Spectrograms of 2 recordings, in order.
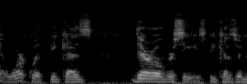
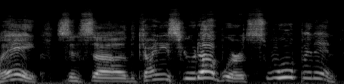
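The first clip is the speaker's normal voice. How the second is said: rising louder, ending high and slow; mock sales pitch; 5 semitones higher, 7 dB louder, slower than usual. Mocking the drone ad, hammed-up gloating pitch. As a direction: gloat like a cheesy marketer swooping in. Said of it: "I don't need to hear about how".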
